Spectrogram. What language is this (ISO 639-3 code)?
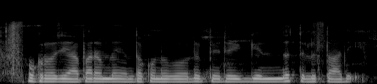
tel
